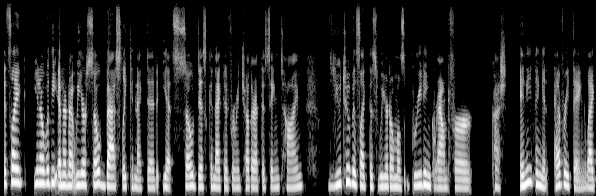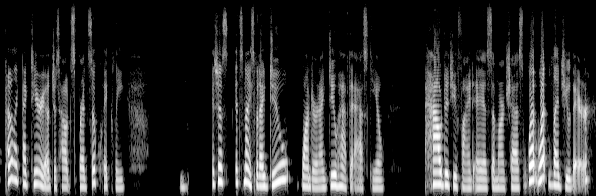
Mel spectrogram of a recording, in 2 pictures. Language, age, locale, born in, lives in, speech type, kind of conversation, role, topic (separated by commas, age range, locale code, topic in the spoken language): English, 25-29, en-US, United States, United States, conversation, unstructured, none, Which hidden-gem podcasts or YouTube channels would you share with friends, and why do they resonate?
